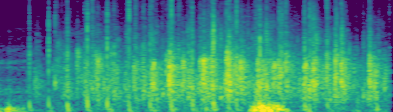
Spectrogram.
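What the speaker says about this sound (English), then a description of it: "So I want you to give yourselves a quick round of applause." Students at a spring class welcome session give themselves a quick round of applause, a lively burst of many hands clapping at close to moderate distance, swelling slightly toward the middle with a few louder thumps.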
